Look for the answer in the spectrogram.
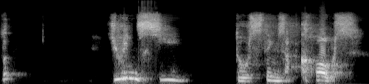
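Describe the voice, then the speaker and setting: A woman voicing a gloomy, deadpan teenage boy at a table read. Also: medium pitch, rough recording. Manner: slow, deadpan.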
